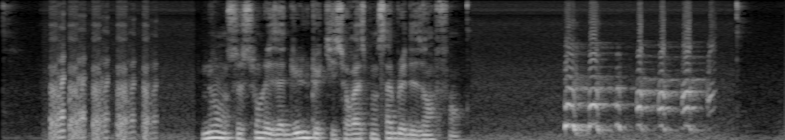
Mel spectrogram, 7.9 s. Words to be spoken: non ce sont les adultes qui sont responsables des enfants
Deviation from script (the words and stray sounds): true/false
true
